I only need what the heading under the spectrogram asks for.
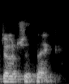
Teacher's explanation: the sound of the T of don't changes a little bit in front of the U, the Y sound of U, and becomes the affricate ch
